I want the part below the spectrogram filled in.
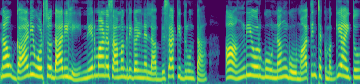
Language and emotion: Kannada, angry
